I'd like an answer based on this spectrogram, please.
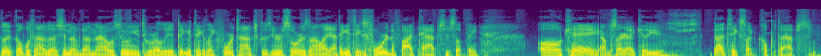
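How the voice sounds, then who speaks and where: Young guy rambling over his game, gets excited a lot, dry close sound, middle pitch. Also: dry recording. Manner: excitable, rambling, repeats exclamations. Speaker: gaming channel host. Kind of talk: casual gameplay commentary.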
